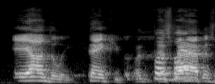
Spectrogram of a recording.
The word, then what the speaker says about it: Iandoli: So Did I say her last name right? Yeah, you said it wrong. Iandoli. Iandoli.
